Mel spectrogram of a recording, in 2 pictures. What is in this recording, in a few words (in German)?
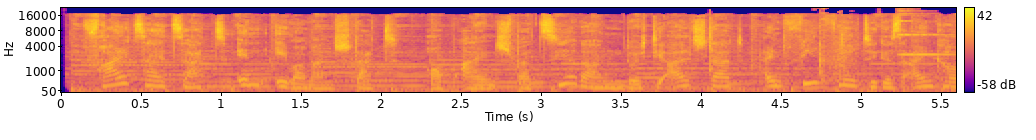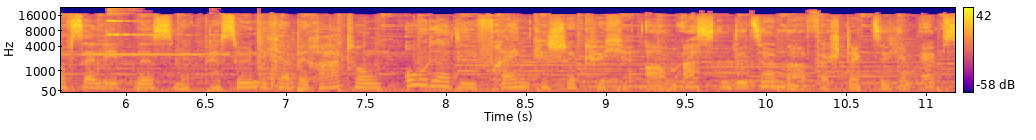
Spot Weihnachtskalender; EBS; BauSpezi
